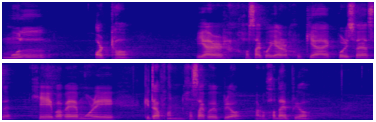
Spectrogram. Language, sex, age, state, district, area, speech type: Assamese, male, 18-30, Assam, Biswanath, rural, spontaneous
